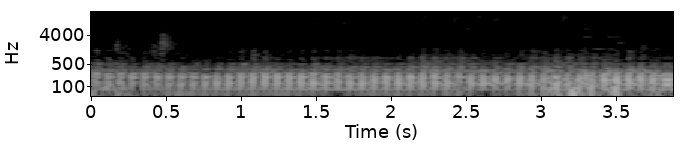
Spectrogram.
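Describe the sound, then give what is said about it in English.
A helicopter flying overhead along the Potomac River: its rotor chops in a fast, steady low thumping over a continuous engine drone, holding an even rhythm and swelling slightly louder toward the end. No one speaks. “Do you hear the helicopter coming, Mr.”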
